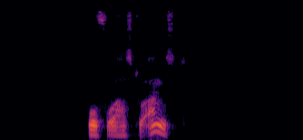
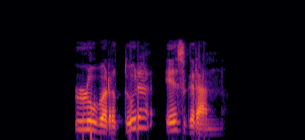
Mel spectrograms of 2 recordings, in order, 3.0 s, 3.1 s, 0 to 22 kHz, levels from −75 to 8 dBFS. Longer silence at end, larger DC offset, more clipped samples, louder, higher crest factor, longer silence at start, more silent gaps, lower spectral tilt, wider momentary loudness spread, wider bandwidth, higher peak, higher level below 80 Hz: first, 1.3 s vs 0.9 s; neither; neither; second, -31 LUFS vs -20 LUFS; about the same, 20 dB vs 20 dB; first, 0.9 s vs 0.75 s; second, none vs 1.56-1.65 s; first, -7 dB/octave vs -2.5 dB/octave; first, 13 LU vs 6 LU; first, 16.5 kHz vs 8.2 kHz; second, -16 dBFS vs -4 dBFS; second, -72 dBFS vs -58 dBFS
